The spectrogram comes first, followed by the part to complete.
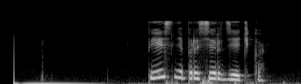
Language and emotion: Russian, positive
